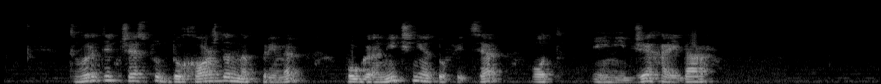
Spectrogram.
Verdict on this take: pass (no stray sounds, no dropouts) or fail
pass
